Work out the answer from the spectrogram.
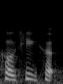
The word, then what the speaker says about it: coquito: And we're going to have to toast everyone with some homemade coquito. How do you pronounce it?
